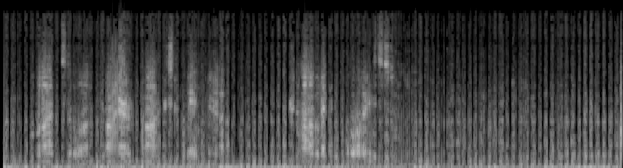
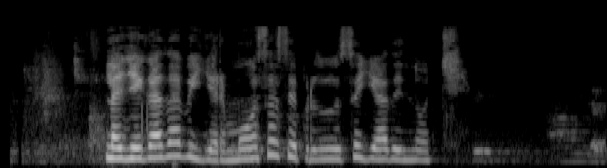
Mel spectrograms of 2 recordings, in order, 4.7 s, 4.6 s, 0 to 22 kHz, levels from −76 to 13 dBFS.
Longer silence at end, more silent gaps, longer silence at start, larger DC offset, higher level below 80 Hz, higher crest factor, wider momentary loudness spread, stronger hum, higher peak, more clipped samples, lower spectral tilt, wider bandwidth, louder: about the same, 0 s vs 0 s; neither; second, 0.05 s vs 0.3 s; neither; first, -26 dBFS vs -76 dBFS; about the same, 18 dB vs 22 dB; second, 14 LU vs 24 LU; neither; about the same, 0 dBFS vs 0 dBFS; neither; about the same, -3.5 dB/octave vs -3.5 dB/octave; first, 16.5 kHz vs 11.5 kHz; about the same, -19 LUFS vs -21 LUFS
